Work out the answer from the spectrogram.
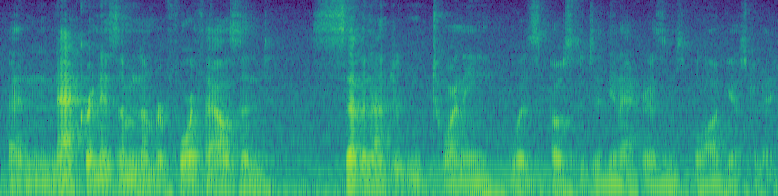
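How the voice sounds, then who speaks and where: A middle-aged or older man reading his own letter-like poem aloud in a halting, conversational way, correcting himself as he goes. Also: rumbling low. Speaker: poet reading own work. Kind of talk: spoken poem reading in the form of a personal letter. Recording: roomy home recording, faint noise.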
